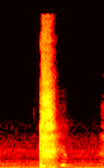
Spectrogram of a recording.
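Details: Female with allergy sneezing after visiting a pumpkin patch, sitting in her car: a single sharp, hissing sneeze followed by a short vocal catch; the recording mixes stifled and full sneezes.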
